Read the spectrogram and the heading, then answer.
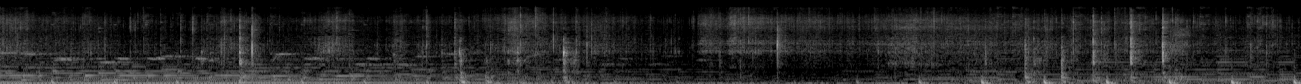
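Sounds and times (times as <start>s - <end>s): patties sizzling in oil: 0.0s - 13.0s
spatula scraping pan: 8.7s - 12.9s.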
